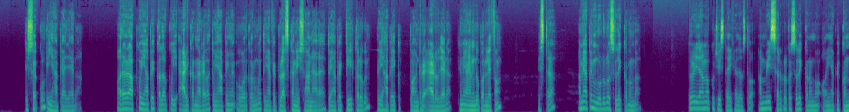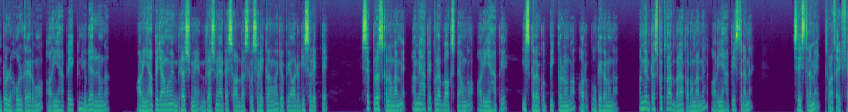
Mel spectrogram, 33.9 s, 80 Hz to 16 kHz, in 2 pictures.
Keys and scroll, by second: 10.4 ctrl+z, 30.4 ].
